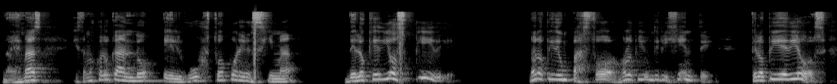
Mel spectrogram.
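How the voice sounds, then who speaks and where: Husky guy preaching, keeps throwing questions at the congregation. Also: high-pitched, sing-song, normal speed. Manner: asks the congregation rhetorical questions. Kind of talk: sermon.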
